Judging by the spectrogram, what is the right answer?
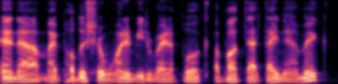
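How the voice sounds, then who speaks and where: A man with a Spanish accent, fairly low-pitched and monotone, at a fairly quick pace, in a dry, close recording with no echo and a silent background. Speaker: TV writer and memoir author. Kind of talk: casual interview chat.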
